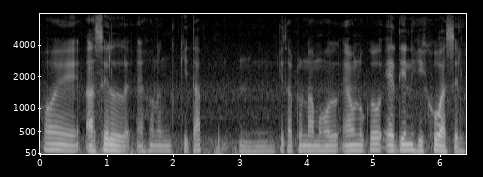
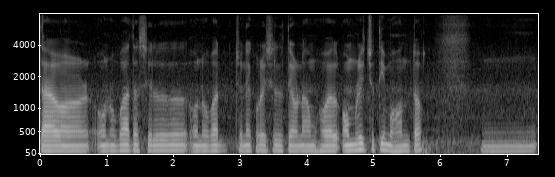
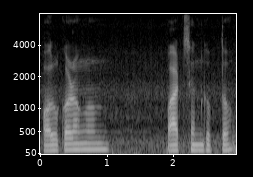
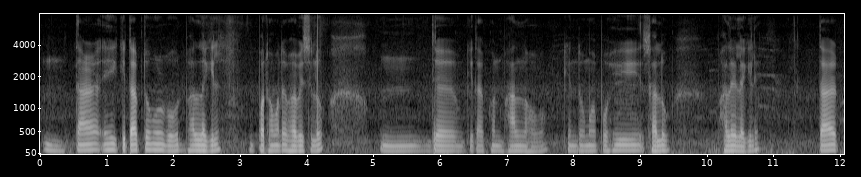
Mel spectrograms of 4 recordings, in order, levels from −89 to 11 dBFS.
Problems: constant background noise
